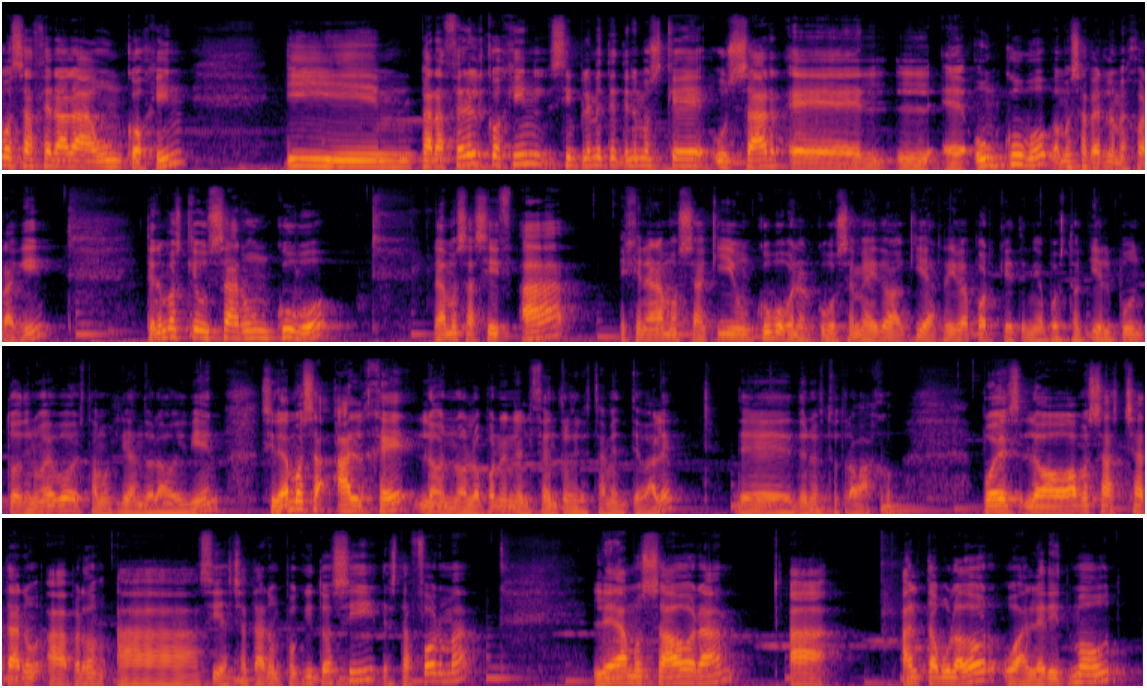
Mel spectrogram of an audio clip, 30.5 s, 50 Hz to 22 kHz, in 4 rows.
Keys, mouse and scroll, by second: 9.1 middle click, 9.5 shift+middle click, 10.2 shift+a, 12.5 middle click, 13.0 middle click, 13.1 middle click, 13.2 scroll up 1, 13.5-14.4 scroll down 1, 14.4 click, 14.9 middle click, 16.1 click, 17.7 alt+g, 18.8 click, 19.5 middle click, 20.2 click, 21.5 click, 26.2 click, 26.2 middle click, 26.7 middle click, 27.3-28.6 scroll up 1, 28.6 Tab, 29.4 shift+middle click, 30.1 scroll up 2.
